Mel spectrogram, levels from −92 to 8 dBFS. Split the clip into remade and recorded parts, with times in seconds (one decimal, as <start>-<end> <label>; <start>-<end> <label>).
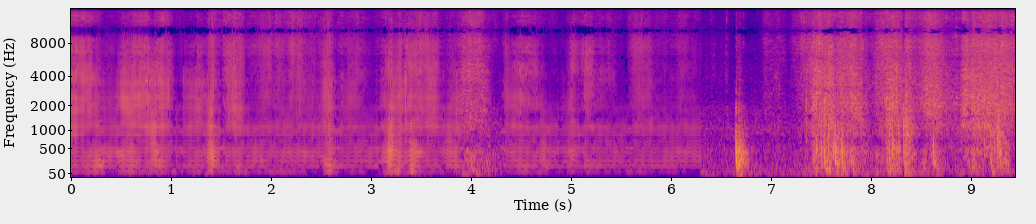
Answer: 0.0-3.9 remade; 3.9-4.3 recorded; 4.3-6.3 remade; 6.3-9.4 recorded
